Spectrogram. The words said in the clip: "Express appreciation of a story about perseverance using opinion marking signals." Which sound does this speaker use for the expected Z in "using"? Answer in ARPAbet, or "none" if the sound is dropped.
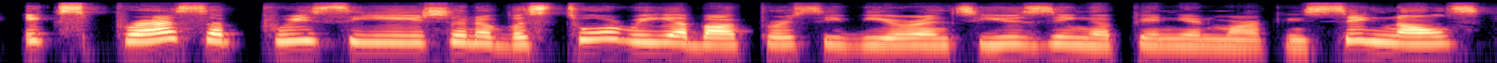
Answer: Z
